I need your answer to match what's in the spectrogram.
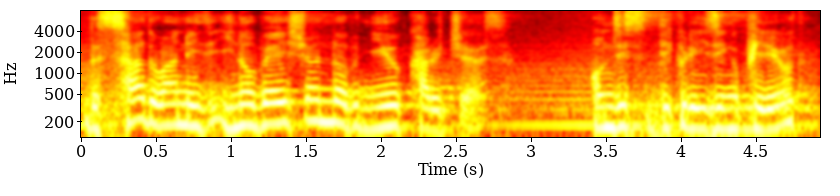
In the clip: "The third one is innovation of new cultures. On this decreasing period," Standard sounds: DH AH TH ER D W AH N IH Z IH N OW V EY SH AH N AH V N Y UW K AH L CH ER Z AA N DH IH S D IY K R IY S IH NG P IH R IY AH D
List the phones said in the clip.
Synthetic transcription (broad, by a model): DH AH S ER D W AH N IH Z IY N OW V EY SH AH N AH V N Y UW K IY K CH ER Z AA N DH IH S D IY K R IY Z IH NG P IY R IY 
